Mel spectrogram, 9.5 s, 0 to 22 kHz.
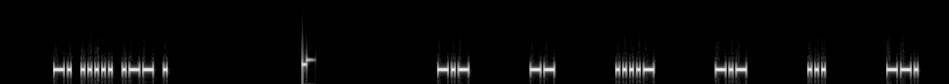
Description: Morse code, heard as a keyed tone, about 36 wpm, spaced as for 16 wpm, 700 Hz. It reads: N5WE KM4KSG
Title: USA Call Signs - 6x Character Spacing - 35wpm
